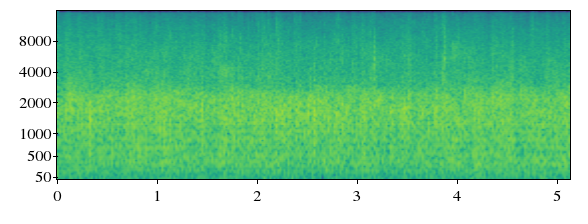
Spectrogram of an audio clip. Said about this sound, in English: Let's give the kids another round of applause.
